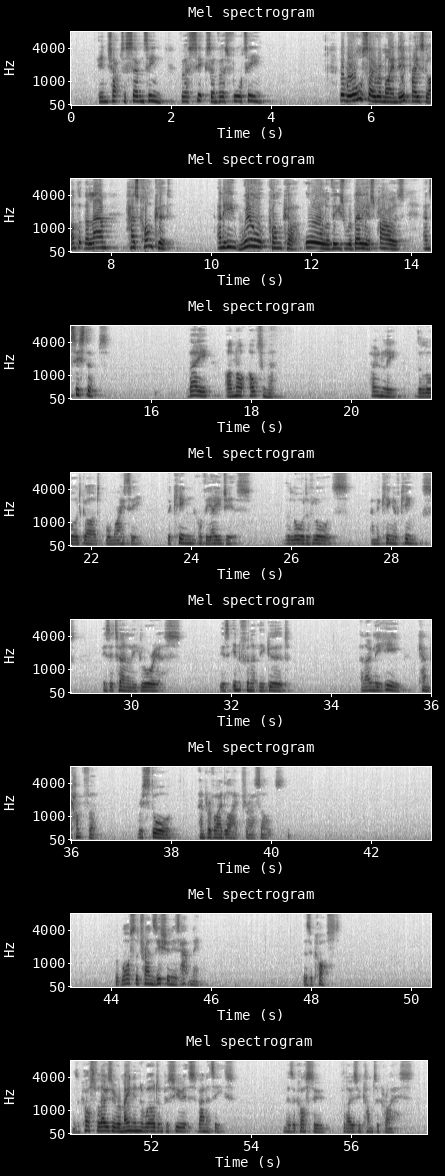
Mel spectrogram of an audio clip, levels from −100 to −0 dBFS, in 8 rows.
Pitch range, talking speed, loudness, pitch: 135-180 Hz, 110 wpm, -20 LUFS, 150 Hz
